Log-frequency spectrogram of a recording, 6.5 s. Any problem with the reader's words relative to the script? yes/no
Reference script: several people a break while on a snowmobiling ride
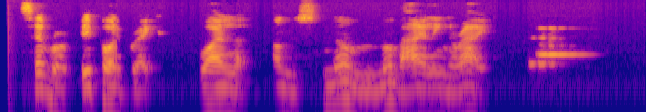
no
